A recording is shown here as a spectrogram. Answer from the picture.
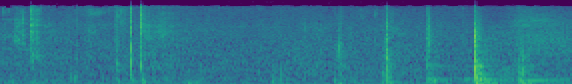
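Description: A handful of irregular knocks and taps, footsteps and handling of a phone as it is carried; the loudest is a sharp knock about three and a half seconds in.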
